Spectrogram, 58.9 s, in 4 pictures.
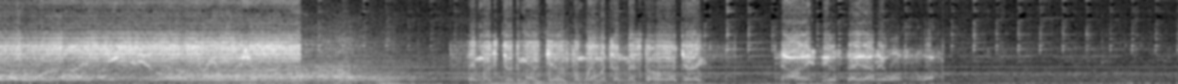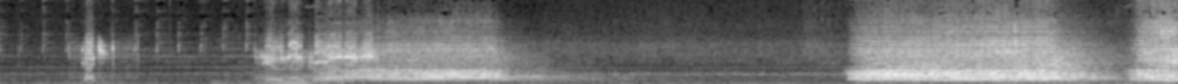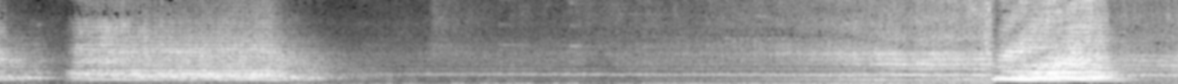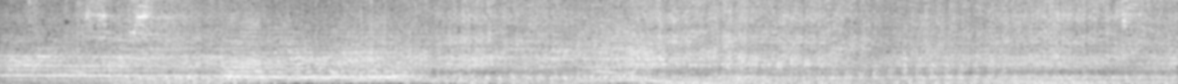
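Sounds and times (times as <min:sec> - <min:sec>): train cars rumbling and clacking: 0:00.0 - 0:58.9
train air horn blasts: 0:02.0 - 0:05.2, 0:18.8 - 0:22.0, 0:25.3 - 0:33.9, 0:40.2 - 0:49.6, 0:51.5 - 0:52.4.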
